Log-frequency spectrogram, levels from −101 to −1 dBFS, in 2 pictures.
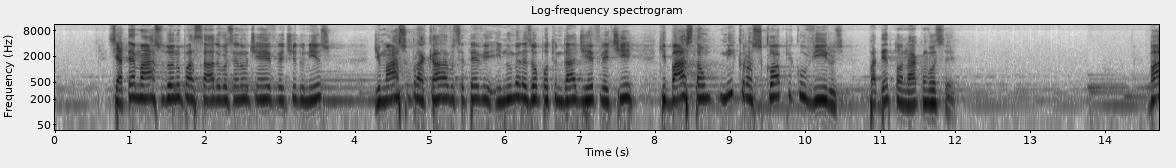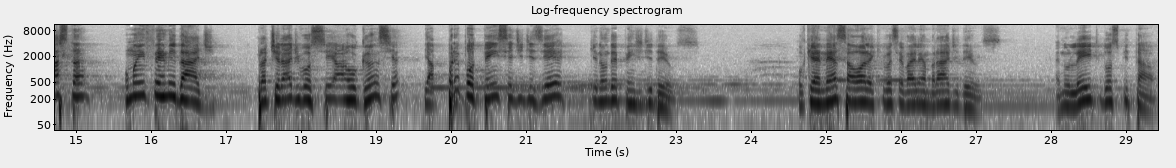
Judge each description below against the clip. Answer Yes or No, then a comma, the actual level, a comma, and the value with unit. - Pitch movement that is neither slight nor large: No, wide, 5.9 semitones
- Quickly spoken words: No, average, 130 wpm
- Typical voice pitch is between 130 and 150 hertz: No, medium, 185 Hz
